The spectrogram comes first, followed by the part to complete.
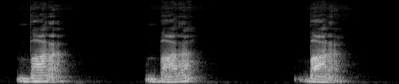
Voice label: "barra", Dhurga

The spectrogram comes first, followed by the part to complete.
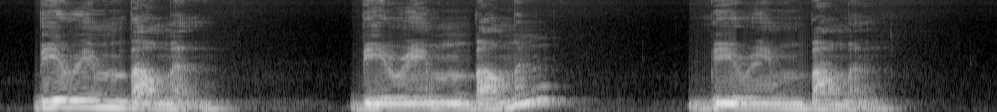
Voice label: "birimbamin", Dhurga

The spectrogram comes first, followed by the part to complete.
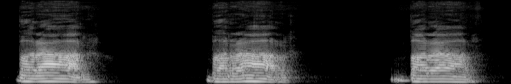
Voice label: "barraar", Dhurga; dulagaal

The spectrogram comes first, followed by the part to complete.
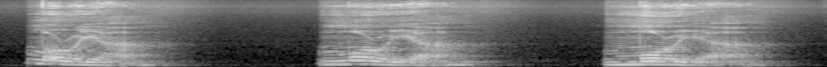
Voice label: "muryan", Dhurga

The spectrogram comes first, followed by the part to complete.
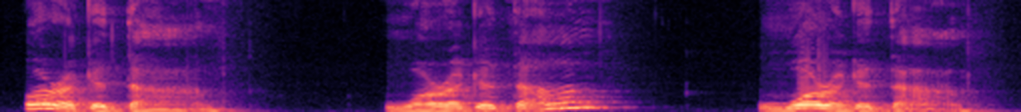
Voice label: "waragadhaan", Dhurga

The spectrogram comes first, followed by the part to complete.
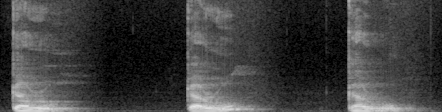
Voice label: "garu", Dhurga

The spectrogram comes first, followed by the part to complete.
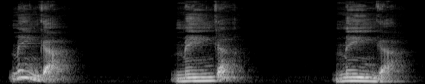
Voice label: "miingga", Dhurga

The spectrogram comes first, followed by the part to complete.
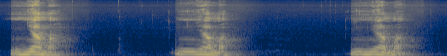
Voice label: "njama-", Dhurga

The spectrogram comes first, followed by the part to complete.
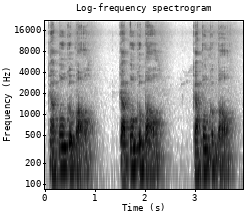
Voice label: "gabugubal", Dhurga; boy uninitiated

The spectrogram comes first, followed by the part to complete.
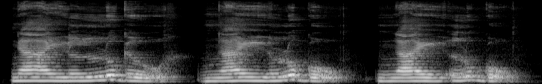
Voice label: "ngaylugu", Dhurga; dulagaal

